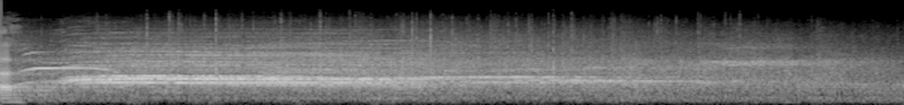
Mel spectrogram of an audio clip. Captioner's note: audience applauding and cheering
